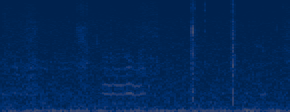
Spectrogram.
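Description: Faint, brief buzz of a flying insect, with two light clicks about a second and a half in as a knife cuts into a tomato.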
